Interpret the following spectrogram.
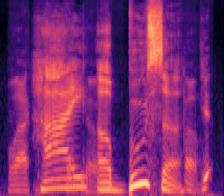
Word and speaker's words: Hayabusa: I want to say it right right now hi a busa hayabusa wrote it I wrote it the way it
